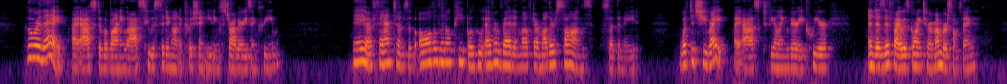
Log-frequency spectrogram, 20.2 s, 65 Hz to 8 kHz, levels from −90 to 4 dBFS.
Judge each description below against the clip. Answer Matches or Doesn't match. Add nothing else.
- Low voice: Doesn't match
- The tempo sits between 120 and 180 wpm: Matches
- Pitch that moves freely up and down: Doesn't match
